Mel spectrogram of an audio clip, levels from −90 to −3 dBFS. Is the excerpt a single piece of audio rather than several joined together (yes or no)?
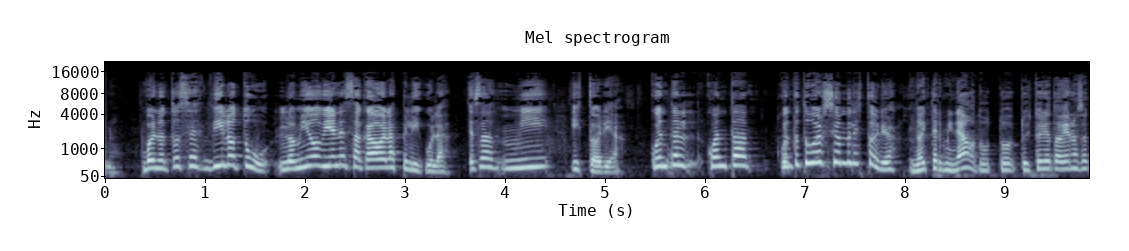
yes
